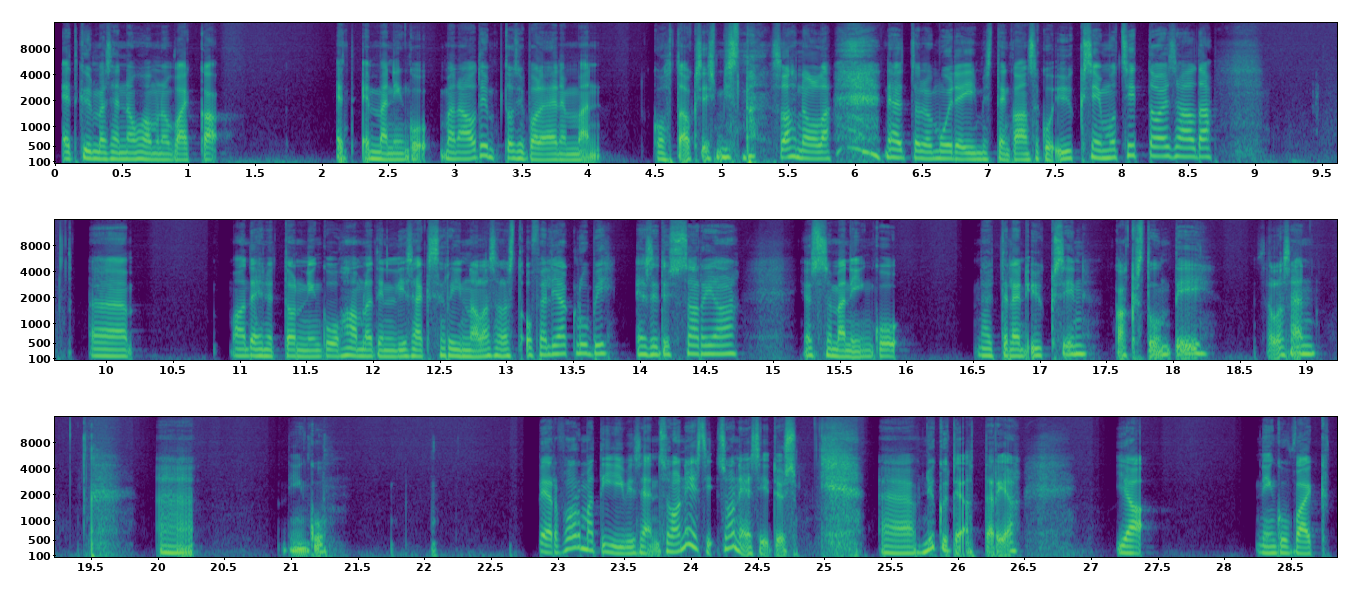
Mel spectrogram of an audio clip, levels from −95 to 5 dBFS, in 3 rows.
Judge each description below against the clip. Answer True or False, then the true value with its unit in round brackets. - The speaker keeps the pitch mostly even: False (5.0 semitones)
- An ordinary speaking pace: True (130 wpm)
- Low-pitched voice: False (170 Hz)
